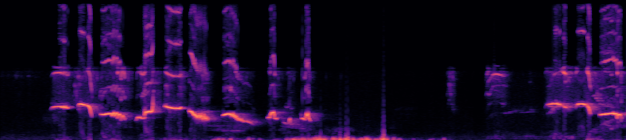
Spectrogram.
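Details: Oriental magpie-robin singing in an excited tail-spread display: rapid whistled and buzzy phrases, interrupted by a second of low rustling or fluttering noise, then the song resumes loudly.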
